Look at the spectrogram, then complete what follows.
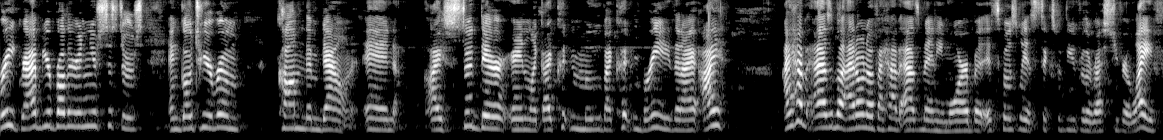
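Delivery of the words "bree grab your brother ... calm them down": ordinary talk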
